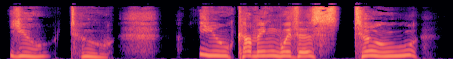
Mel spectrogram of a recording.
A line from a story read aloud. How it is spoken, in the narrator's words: cried, incredulously, as though she dared not believe in such happiness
